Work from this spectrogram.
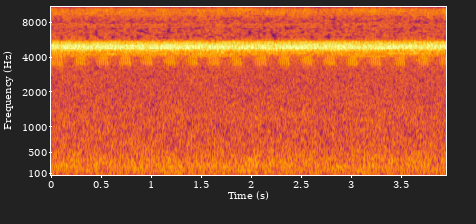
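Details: Insects calling after Typhoon No. 21 has passed: a dense, unbroken high chorus with a steady shrill tone, a higher hiss above it, and a faint pulsing trill just beneath, holding level throughout.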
